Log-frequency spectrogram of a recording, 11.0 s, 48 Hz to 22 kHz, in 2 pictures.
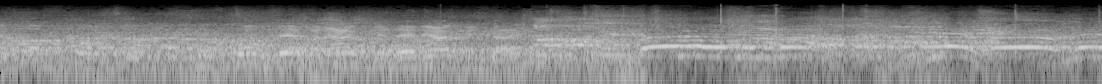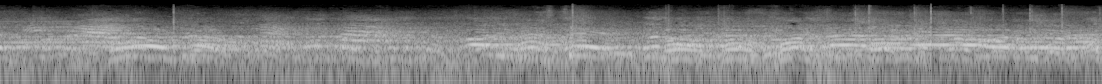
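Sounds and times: people shouting: 2.6 - 11.0.

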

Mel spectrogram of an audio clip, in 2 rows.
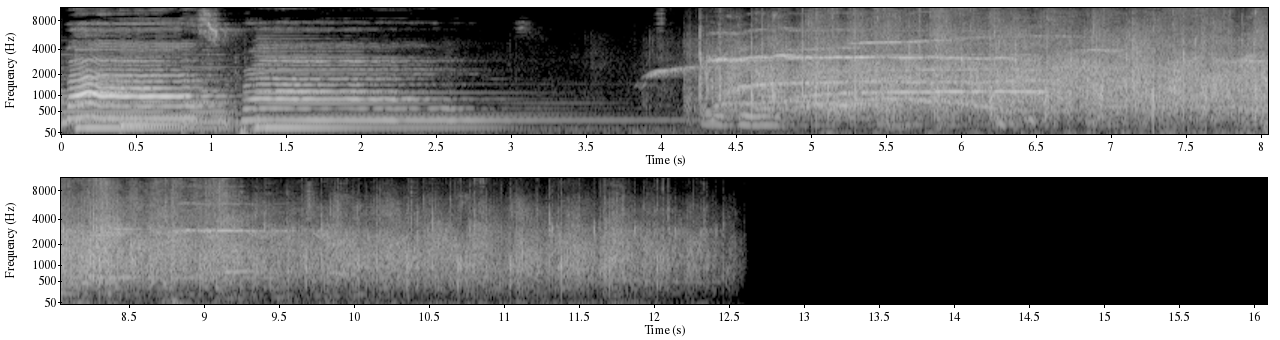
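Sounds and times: high whoops: 3.9 - 10.1
audience applauding and cheering: 3.9 - 12.6.

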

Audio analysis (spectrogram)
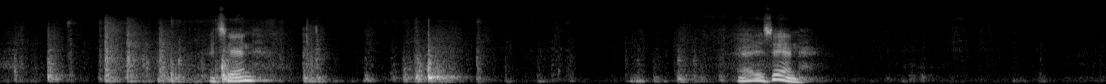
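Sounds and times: boards scraping and knocking: 0.0 - 7.4.

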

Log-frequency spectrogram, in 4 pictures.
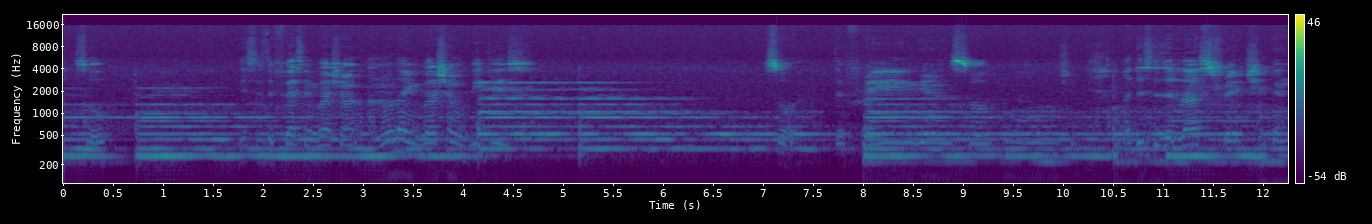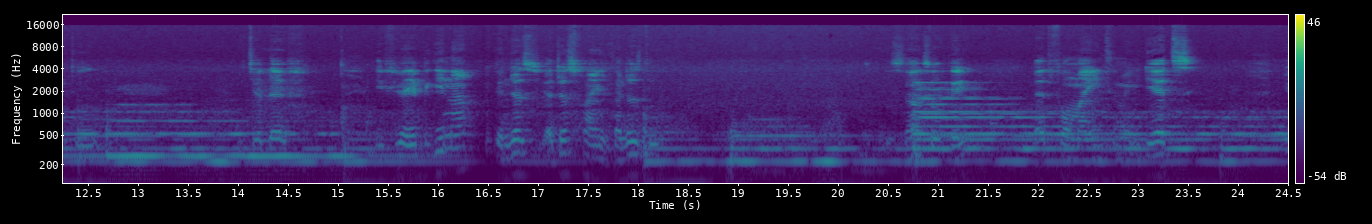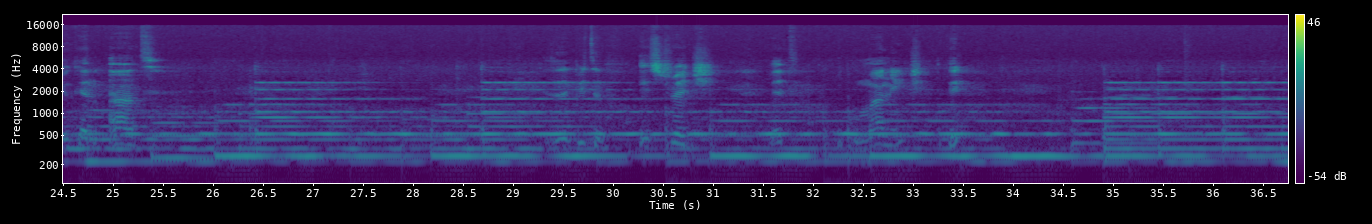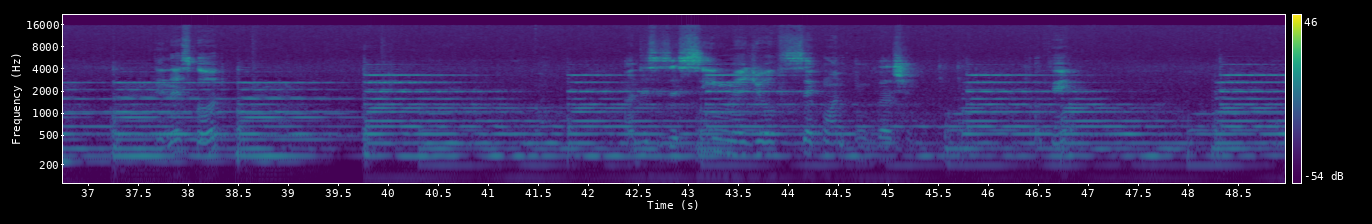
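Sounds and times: keyboard chord ringing: 0.0 - 48.9.

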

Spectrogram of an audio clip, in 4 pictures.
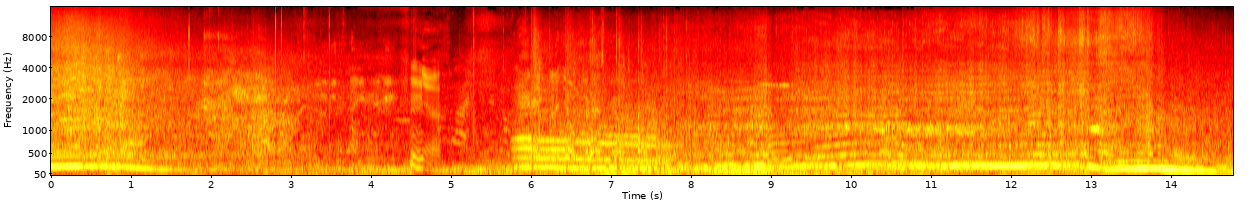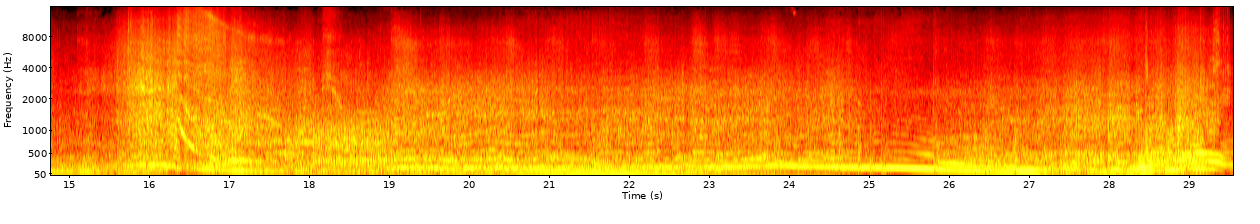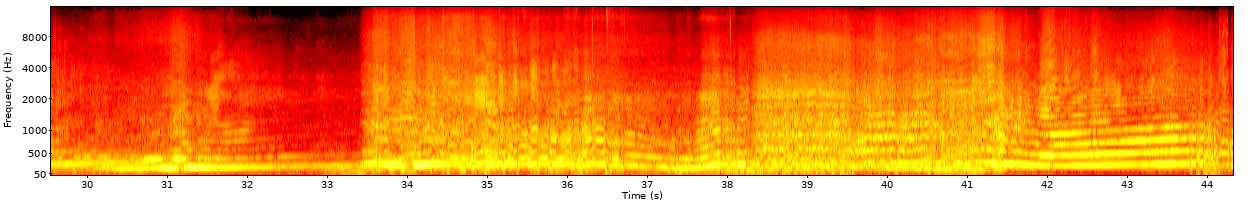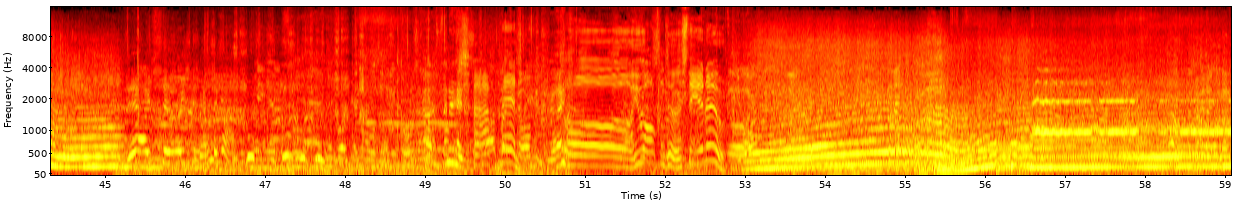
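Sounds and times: car engines revving: 0.0 - 59.0
tyre squeal: 8.9 - 9.7, 12.8 - 13.4, 15.8 - 16.9, 56.6 - 59.0.

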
